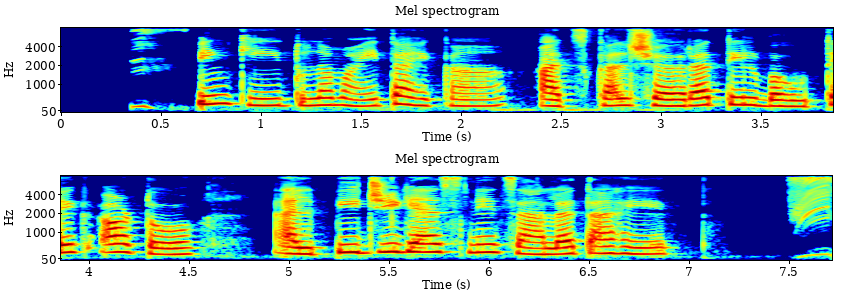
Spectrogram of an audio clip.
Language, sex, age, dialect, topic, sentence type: Marathi, female, 18-24, Varhadi, agriculture, statement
